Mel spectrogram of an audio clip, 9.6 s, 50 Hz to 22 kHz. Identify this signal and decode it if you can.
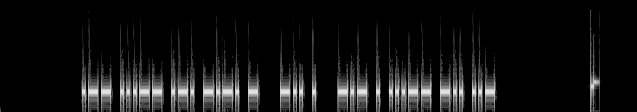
Morse code, heard as a keyed tone, about 25 wpm, 700 Hz. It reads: W3RCT DE KE3DU
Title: USA Callsign DE Callsign - 5 Characters - 25wpm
